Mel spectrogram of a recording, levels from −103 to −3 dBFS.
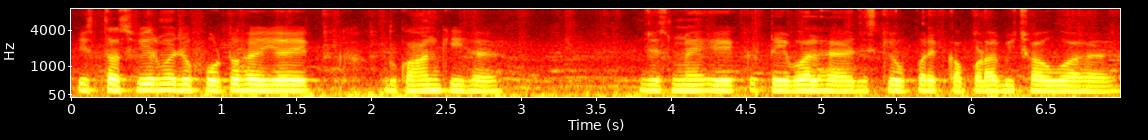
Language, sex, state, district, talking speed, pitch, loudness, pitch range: Hindi, male, Chhattisgarh, Raipur, 190 wpm, 150 Hz, -15 LUFS, 145-155 Hz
